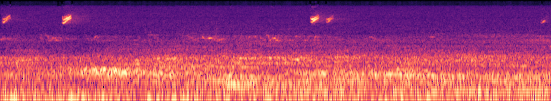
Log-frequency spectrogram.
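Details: Vesper Sparrow nocturnal migration flight calls caught by a rooftop microphone at a house during the morning chorus: a few very high, thin notes that rise in pitch, spaced irregularly, over steady hiss with faint distant robin song.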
